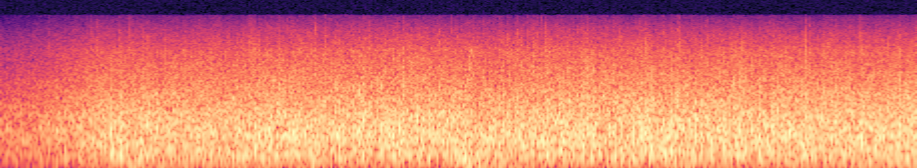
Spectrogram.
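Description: Steady rain falling, fading in over the first second, with no wind or thunder: the rain that goes on after the storm has passed.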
